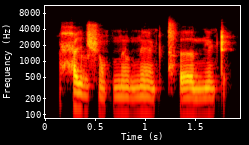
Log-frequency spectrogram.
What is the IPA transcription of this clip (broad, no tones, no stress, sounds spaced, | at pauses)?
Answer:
ħ ɪ l ʃ ɔ̃ p n̪ ə̃ l n ɛ̃ː ʈ t͡sʼ ɜ mʲ ɛ̃ ʈ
